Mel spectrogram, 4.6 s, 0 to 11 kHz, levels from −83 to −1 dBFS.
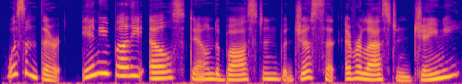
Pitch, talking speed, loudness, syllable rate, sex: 245 Hz, 155 wpm, -16 LUFS, 5.2 syllables/s, female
